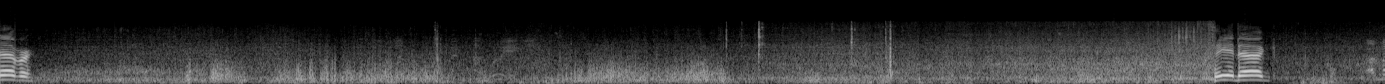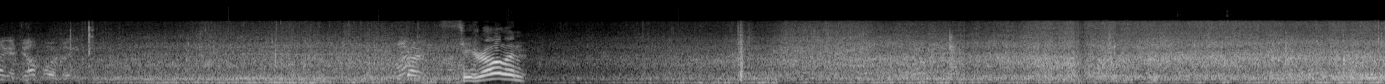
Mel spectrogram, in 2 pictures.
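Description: Small waves lap against a wooden hull.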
